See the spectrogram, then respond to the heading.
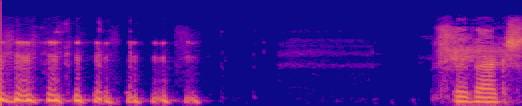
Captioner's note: laughing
